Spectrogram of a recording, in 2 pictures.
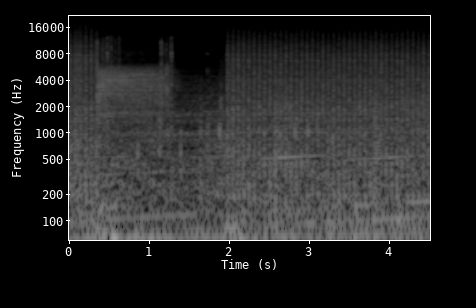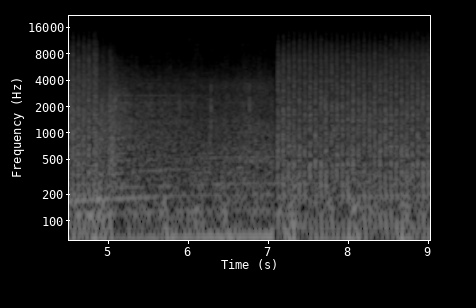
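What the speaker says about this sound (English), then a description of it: "Sound like you're shooting a lot of stuff" Rapid automatic gunfire from a firefight in the video game Fallout 4, with dense bursts and sustained rattling shots running nearly continuously and loud throughout, with a brief lull partway through.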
